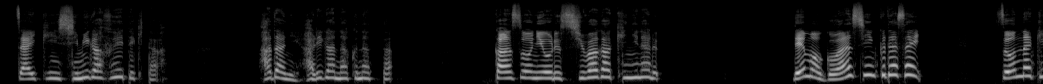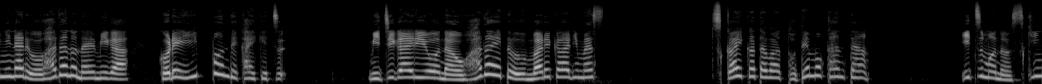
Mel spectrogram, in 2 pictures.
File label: female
